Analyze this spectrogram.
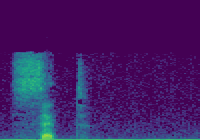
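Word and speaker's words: ces: And then finally, the plural form, it's se. Alright? So it's this it's open, it's eh, okay? So don't be afraid to open your mouth, and it's pronounced like se.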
